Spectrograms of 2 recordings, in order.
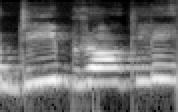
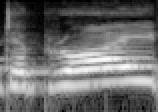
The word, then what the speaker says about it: de Broglie: जो डी ब्रॉगली है उसका एक्चुअल प्रोनाउंसिएशन होता है डेब्रॉय, ब्रॉय होता है, पर हम इसको डी ब्रॉगली कहेंगे।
